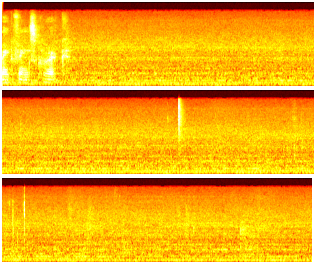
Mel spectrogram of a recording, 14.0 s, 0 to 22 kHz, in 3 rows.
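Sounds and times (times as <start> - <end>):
low mechanical hum: 0.0 - 14.0
sharp click: 7.3 - 7.5.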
